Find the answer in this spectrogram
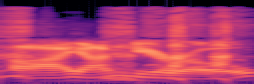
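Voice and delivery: low, bland, courteous middle-manager voice. Recalling a film villain's accent, quoting him as Nero as Milwaukee middle manager. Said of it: "kind of like it's like kind of middle management, kind of like in Milwaukee".

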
